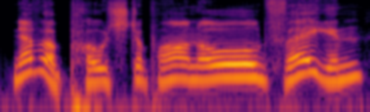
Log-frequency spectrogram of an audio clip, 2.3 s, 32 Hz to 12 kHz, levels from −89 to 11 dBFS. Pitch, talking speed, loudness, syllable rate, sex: 195 Hz, 130 wpm, -15 LUFS, 4.2 syllables/s, male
